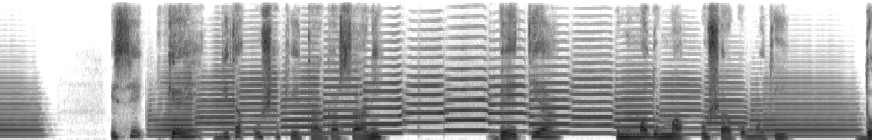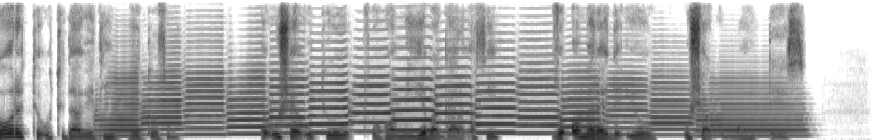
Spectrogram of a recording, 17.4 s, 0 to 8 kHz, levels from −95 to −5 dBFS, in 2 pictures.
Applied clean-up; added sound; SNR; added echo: none; Trumpet; 2 dB; none.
